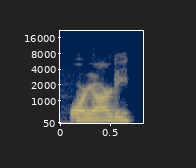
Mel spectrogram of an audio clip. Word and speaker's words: Moriarty: First, Stokely Hathaway on the previous night's Rampage episode got Lee Moriarty to, is it Moriarty? I don't know how to say his last name. Moriarty.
